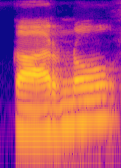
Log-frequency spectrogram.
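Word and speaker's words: Carnot: 11.1 और यह है कार्नो इंजन और अंग्रेजी में ऐसा लिखते हैं कार्नॉट इंजन टी साइलेंट रहता है तो उसको क्या पढ़ेंगे कार्नो इंजन पर कार्नो इंजन है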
